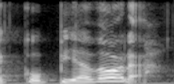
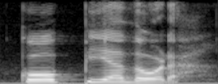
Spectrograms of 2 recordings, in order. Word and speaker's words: copiadora: in spanish you say this like this la copiadora la copiadora la copiadora copier so it's very very easy to say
